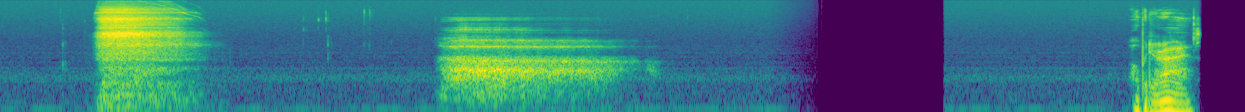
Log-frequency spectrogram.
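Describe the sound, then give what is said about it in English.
A breath drawn in and then let out, heard as two soft, airy whooshes of about a second or more each over a faint low hum, with silence between and a brief louder burst near the end. “Take a breath in, then exhale.”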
